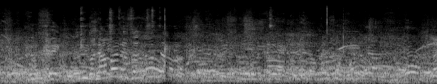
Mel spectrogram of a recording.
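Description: Chatter of several people talking over one another at once, no single voice standing out.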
